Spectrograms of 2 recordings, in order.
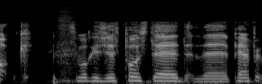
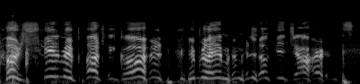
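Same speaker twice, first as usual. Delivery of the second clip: very high Irish leprechaun squeak; 12 semitones higher than usual. Acted. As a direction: shriek like a tiny leprechaun. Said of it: "I'm the Leprechaun".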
